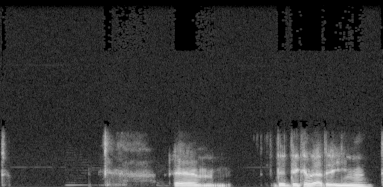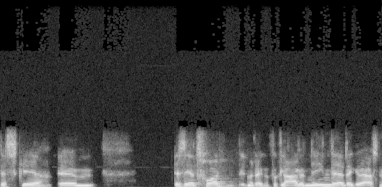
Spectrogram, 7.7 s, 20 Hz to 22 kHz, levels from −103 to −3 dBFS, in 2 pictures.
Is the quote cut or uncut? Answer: cut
